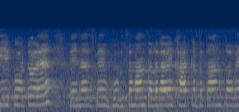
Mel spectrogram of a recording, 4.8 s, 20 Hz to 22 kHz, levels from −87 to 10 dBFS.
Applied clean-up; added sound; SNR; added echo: none; Stream; 18 dB; reverberation time 0.8 s.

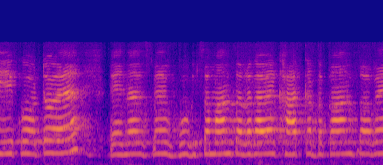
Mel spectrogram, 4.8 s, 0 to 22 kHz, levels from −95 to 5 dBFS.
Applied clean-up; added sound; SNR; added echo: neural separator model SepFormer DNS4.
